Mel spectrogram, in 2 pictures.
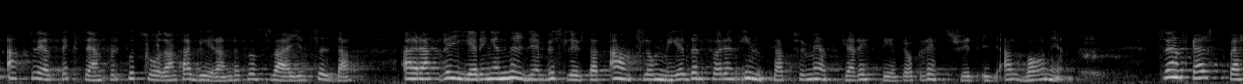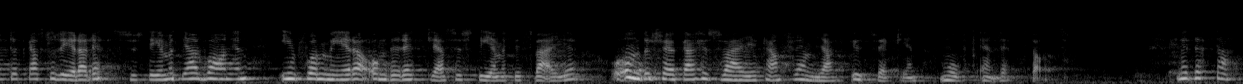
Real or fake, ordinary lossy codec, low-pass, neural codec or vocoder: fake; none; 5.4 kHz; codec, 16 kHz, 8 kbps, FreqCodec, smaller model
